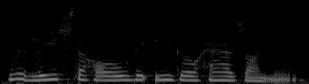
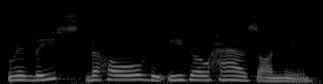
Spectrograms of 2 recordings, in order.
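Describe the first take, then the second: Both takes have the same delivery.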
